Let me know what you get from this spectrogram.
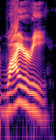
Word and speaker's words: wiry: Next paragraph, we see the word wiry. It's spelled W-I-R-Y. But in fact, we say it with three syllables.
